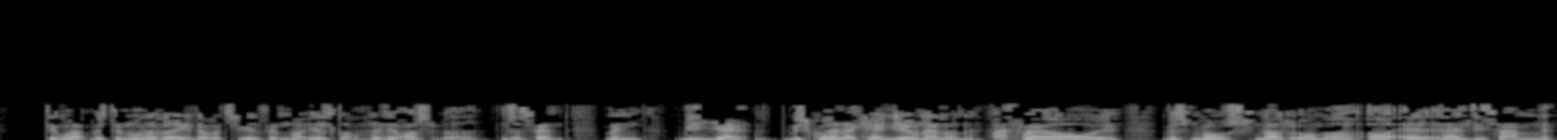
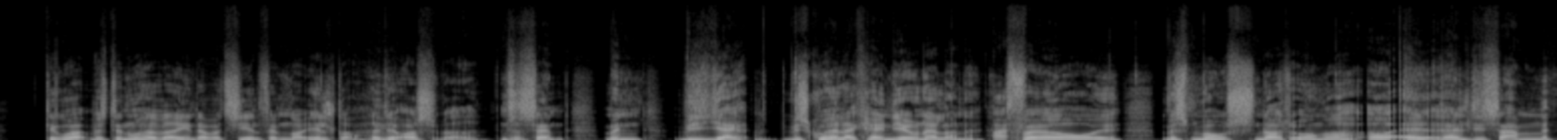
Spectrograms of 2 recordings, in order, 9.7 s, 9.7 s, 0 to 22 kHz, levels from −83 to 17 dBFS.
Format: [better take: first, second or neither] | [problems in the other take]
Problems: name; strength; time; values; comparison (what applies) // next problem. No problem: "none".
second | garbled, watery; badly; nothing above 5.5 kHz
